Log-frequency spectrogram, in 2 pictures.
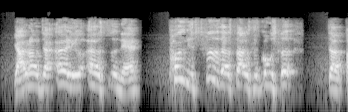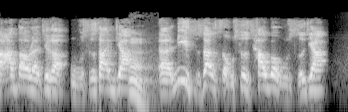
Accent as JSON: {"language": "Chinese", "country": "Hong Kong", "said": "首先更正一下，我是香港的"}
